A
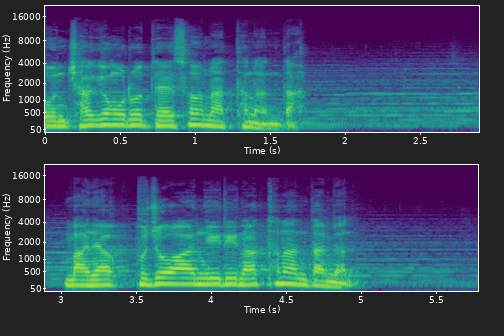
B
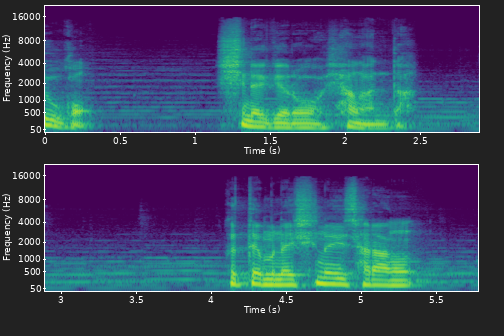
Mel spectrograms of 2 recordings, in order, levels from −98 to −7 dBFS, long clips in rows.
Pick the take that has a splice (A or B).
B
